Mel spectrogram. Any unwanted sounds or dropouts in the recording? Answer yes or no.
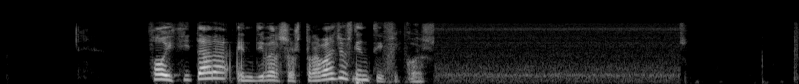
no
